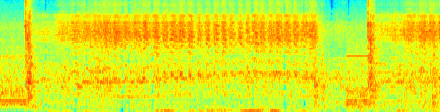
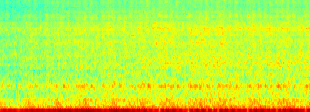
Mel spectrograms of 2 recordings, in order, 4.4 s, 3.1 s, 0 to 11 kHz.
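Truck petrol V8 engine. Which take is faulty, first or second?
first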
